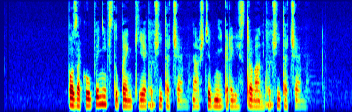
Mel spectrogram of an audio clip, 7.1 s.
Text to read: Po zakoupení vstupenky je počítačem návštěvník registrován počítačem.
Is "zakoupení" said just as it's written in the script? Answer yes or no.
yes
